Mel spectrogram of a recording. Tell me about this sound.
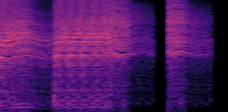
Skipping Record
A few sample cuts from my song The Man (totally processed)
glitchbreak, glitch, breakcore, freaky, techno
